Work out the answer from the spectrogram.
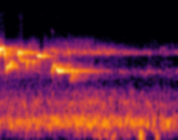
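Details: Eurasian blackcap (Sylvia atricapilla) song: a brief run of clear, fluty, high whistled notes sliding downward, a rapid song as if in a hurry to finish, fading after about a second over a low background hum.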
